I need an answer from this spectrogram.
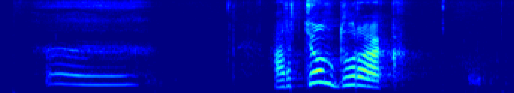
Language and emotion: Russian, angry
